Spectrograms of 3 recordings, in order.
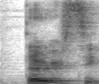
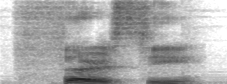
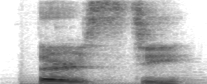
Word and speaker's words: thirsty: faz ela makes me thirsty quer dizer sedento com sede você tem sede a gente pronuncia essa palavra thy colocando a língua no dente de cima e soprando thirsty thirsty thirsty se você quiser falar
